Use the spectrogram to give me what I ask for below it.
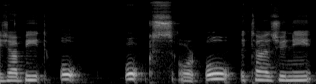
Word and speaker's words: aux États-Unis: This one, because États-Unis starts with a vowel, then you have to pronounce the X like a Z. J'habite aux États-Unis. J'habite aux États-Unis.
